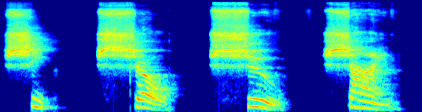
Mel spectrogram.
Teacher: Now we're moving closer to the middle of the mouth, the roof of our mouth, the palate. These are called palatal sounds because our tongue, the constriction, the place of constriction is around that hard palate.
